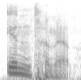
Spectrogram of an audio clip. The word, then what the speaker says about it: internet: nhìn vô trên này đa số các bạn phát âm là internet r Tại vì nó không có cái dấu rồi internet thì thật ra nó là internet Nó là internet nhấn âm đầu Internet vậ thô yeah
